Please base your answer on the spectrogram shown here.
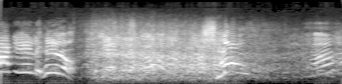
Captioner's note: audience laughing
